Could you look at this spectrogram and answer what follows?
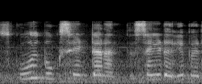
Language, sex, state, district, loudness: Kannada, female, Karnataka, Dakshina Kannada, -15 LUFS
